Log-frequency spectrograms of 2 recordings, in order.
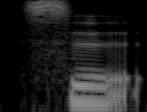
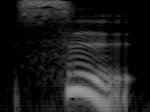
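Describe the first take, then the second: First: It is said with the tone meaning death. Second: It is said with the tone meaning four. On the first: The word means death. "sounds like the word for death, si" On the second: The word means the number four. "let me invoke my tones, where four, si"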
